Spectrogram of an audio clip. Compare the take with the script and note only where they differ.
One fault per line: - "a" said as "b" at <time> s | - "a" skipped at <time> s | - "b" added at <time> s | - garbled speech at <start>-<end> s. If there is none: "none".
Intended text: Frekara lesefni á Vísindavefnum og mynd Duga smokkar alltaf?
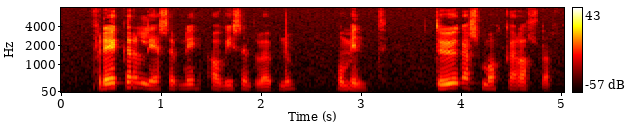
none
